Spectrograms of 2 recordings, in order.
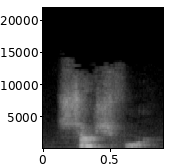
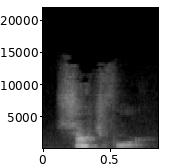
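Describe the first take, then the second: First: The t sound at the end of 'searched' is dropped. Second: The same.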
